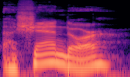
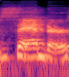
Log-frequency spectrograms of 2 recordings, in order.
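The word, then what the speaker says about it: Sándor: I reached out after having Shandor, which is the proper pronunciation of his name.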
